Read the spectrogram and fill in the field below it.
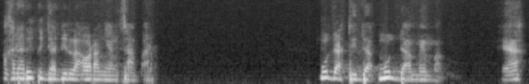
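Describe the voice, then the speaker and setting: A man preaching a sermon to a congregation, lively and questioning, acting out everyday scenes to make his point. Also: a little high, a little slow, slightly rough. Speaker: pastor. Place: church hall. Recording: long hall reverb from a church.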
